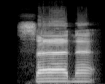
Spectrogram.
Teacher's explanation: الف مدہ ہے، 1 الف کے برابر کھینچ کر پڑھیں گے، نا کو کھینچنا نہیں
